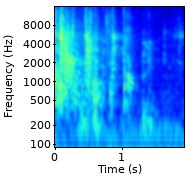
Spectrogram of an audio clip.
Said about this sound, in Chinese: 我们鼓掌，给耶稣基督鼓掌。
